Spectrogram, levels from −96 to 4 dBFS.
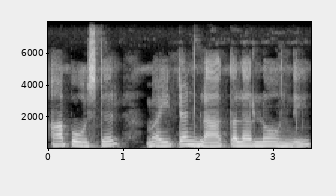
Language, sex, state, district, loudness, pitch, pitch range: Telugu, female, Andhra Pradesh, Sri Satya Sai, -16 LUFS, 225 Hz, 215-235 Hz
